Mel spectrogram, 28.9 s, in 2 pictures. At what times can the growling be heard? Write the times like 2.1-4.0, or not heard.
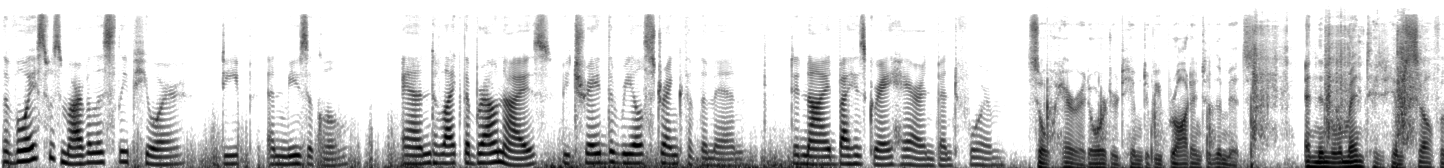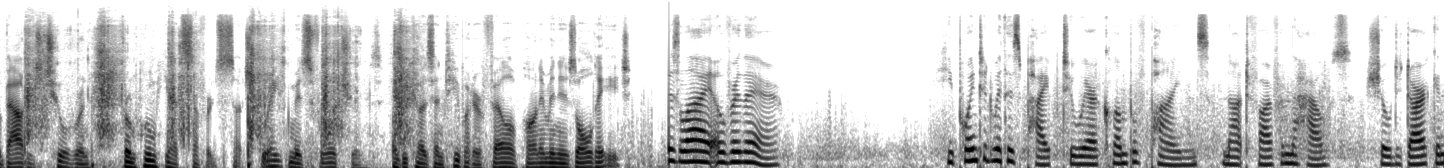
not heard.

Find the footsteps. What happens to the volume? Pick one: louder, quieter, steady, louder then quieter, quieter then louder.
louder.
